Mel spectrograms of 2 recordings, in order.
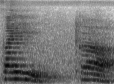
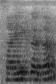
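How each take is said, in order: First: സൈകതം stretched very slowly, each syllable held; slow drawn-out demo. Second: Said in the usual way. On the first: Shown as a demonstration. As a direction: spell out സൈകതം slowly for the class. (സൈകതം പതുക്കെ നീട്ടി ഉച്ചരിക്കുക) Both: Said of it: "ഇനി അടുത്തൊന്ന് നോക്കാം".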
